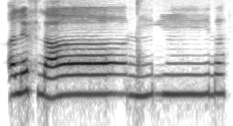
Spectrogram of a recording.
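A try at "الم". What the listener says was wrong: Okay, remember here, it's 4 seconds, but also you have to hold on the meme mushaddad for 2 seconds. This is meme guna. So alif lam mim.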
